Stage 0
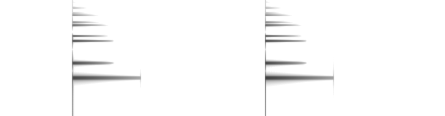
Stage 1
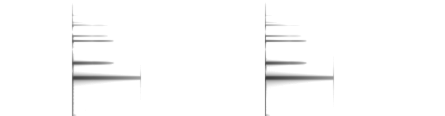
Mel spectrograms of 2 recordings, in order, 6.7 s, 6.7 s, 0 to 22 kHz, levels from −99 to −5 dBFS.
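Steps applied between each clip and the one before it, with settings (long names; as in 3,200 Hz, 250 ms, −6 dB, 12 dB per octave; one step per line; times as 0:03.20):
RIAA equalisation recording
treble cut that deepens with the level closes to 2,000 Hz, closed at −27.5 dBFS
spectral tilt −4.5 dB per octave
level +4 dB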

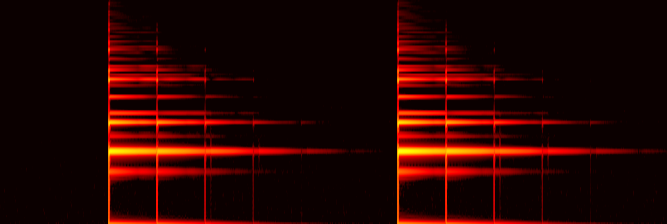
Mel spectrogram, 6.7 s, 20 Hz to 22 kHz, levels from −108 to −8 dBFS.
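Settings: gain on one half-wave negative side −3 dB
on a send: feedback echo with a low-pass in the loop 481 ms, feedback 19%, low-pass 4,800 Hz, level −9 dB
on the sum: level −4 dB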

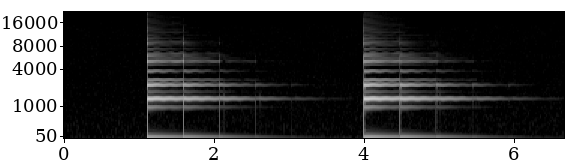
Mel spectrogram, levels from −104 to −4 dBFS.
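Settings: pitch vibrato 5.9 Hz 13 cents
level +7 dB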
